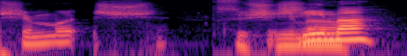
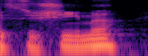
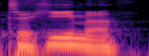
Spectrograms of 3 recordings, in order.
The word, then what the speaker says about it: Tsushima: Wait, did you see that the guy who was doing the awards that was announcing them, he couldn't say Tsushima? He kept saying it wrong? – I can't either, so I... – Like, Ghost of Tahima.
